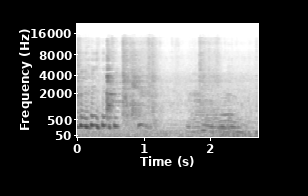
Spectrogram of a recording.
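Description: Plates and dishes clatter at dinner time for a family, a few close clinks and knocks near the start, then quieter rattling with soft background voices.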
